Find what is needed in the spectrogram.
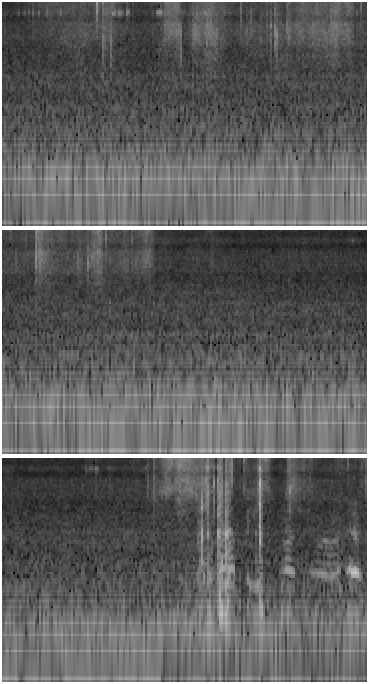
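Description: Steady low engine and road hum inside a car's cabin. Near the end come a few louder knocks and a rattle.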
